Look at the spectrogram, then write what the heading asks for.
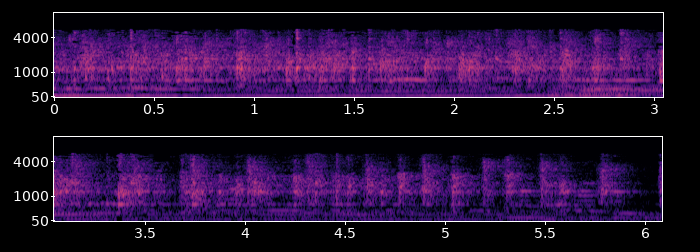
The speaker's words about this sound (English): clap your hands as you're being seated, hey, clap them loud.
